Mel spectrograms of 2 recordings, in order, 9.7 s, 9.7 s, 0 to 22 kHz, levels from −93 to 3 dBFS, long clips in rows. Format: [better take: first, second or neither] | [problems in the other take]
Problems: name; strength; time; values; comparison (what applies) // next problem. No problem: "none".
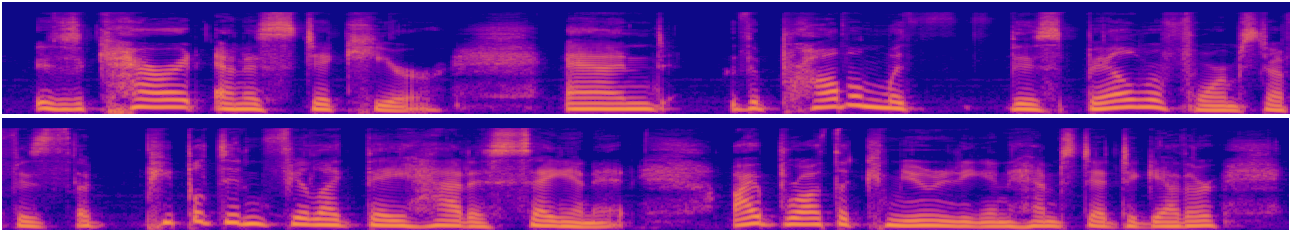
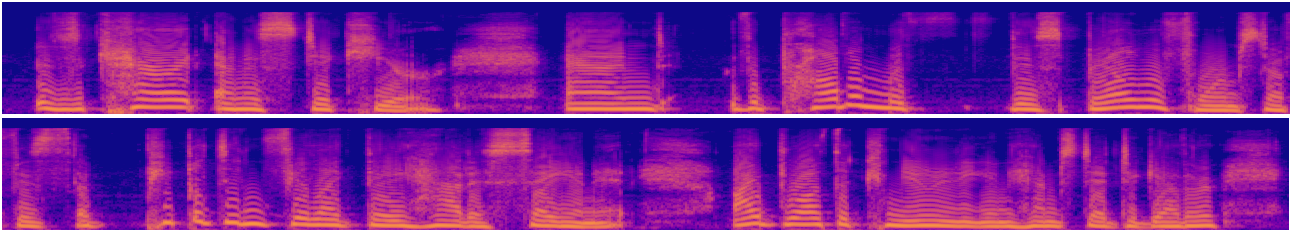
first | distortion; slight; 10 dB below the speech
